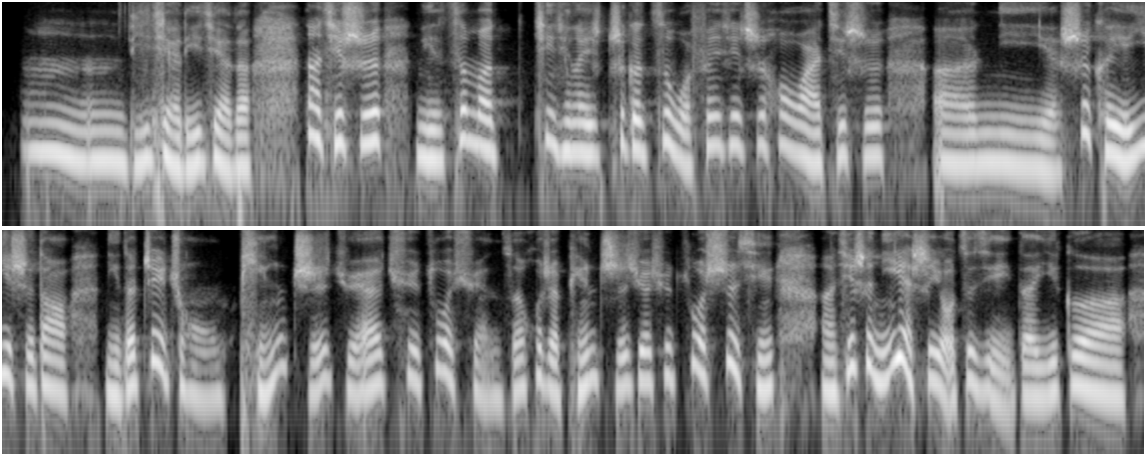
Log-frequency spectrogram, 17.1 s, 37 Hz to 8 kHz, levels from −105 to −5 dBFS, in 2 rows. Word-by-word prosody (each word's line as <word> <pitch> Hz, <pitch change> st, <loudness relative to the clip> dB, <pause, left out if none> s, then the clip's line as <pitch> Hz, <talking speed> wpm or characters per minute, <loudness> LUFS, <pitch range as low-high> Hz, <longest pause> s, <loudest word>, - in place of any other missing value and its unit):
嗯 200 Hz, -6 st, 0 dB
嗯， 175 Hz, -, 0 dB
理 170 Hz, +3 st, -1 dB
解 190 Hz, -3 st, +3 dB
理 155 Hz, +2 st, +2 dB
解 175 Hz, -3 st, +1 dB
的。 155 Hz, 0 st, +1 dB, 0.4 s
那 330 Hz, -3 st, +4 dB
其 275 Hz, -1 st, +3 dB
实 275 Hz, +2 st, +5 dB, 0.2 s
你 190 Hz, -3 st, +2 dB
这 300 Hz, +11 st, +1 dB
么 255 Hz, -5 st, +3 dB, 0.3 s
进 290 Hz, -2 st, -1 dB
行 225 Hz, 0 st, +2 dB
了 220 Hz, -1 st, +3 dB
一 215 Hz, -, +3 dB
这 275 Hz, -, -3 dB
个 245 Hz, -2 st, +5 dB
自 285 Hz, +8 st, -3 dB
我 195 Hz, -9 st, +1 dB
分 255 Hz, +10 st, -3 dB
析 260 Hz, +1 st, -3 dB
之 260 Hz, +3 st, +1 dB
后 255 Hz, -1 st, -4 dB
啊， 190 Hz, -4 st, +2 dB
其 195 Hz, +4 st, -4 dB
实， 200 Hz, 0 st, +1 dB, 0.4 s
呃， 170 Hz, -1 st, -1 dB
你 170 Hz, -2 st, -1 dB
也 145 Hz, -2 st, -1 dB
是 345 Hz, -, +4 dB
可 230 Hz, -, 0 dB
以 190 Hz, -3 st, +7 dB
意 250 Hz, -, +2 dB
识 200 Hz, -4 st, 0 dB
到， 180 Hz, -4 st, 0 dB, 0.2 s
你 160 Hz, -4 st, -2 dB
的 185 Hz, -, +3 dB
这 330 Hz, -, +1 dB
种 150 Hz, -7 st, -7 dB
凭 200 Hz, -, -2 dB
直 180 Hz, -, -1 dB
觉 180 Hz, -2 st, -2 dB
去 220 Hz, +2 st, -6 dB
做 260 Hz, +4 st, -3 dB
选 150 Hz, -8 st, -10 dB
择， 170 Hz, +6 st, -5 dB
或 235 Hz, -, -4 dB
者 170 Hz, -5 st, 0 dB
凭 180 Hz, +7 st, -3 dB
直 195 Hz, -3 st, -2 dB
觉 215 Hz, +2 st, 0 dB
去 240 Hz, +4 st, -6 dB
做 275 Hz, +4 st, -2 dB
事 310 Hz, +3 st, 0 dB
情， 185 Hz, -3 st, -2 dB, 0.3 s
呃， 170 Hz, -1 st, 0 dB
其 285 Hz, -, +1 dB
实 310 Hz, +2 st, +5 dB
你 220 Hz, -5 st, +2 dB
也 360 Hz, -1 st, +7 dB
是 225 Hz, -, +1 dB
有 185 Hz, -, +2 dB
自 215 Hz, +8 st, -2 dB
己 145 Hz, -9 st, -4 dB
的 150 Hz, -1 st, -1 dB
一 155 Hz, +3 st, -1 dB
个 165 Hz, -4 st, +2 dB
195 Hz, 240 characters per minute, -22 LUFS, 170-235 Hz, 0.4 s, 以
